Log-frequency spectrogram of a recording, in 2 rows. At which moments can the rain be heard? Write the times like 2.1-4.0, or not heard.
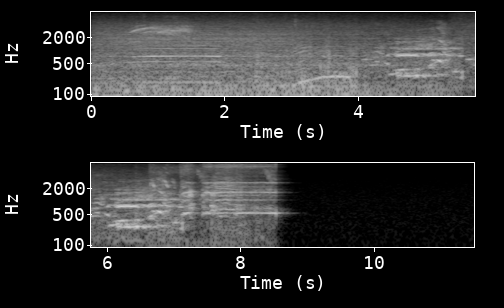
0.0-6.8.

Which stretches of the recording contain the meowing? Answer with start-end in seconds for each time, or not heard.
0.5-1.6, 7.5-8.1.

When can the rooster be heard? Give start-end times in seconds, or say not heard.
6.6-8.6.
